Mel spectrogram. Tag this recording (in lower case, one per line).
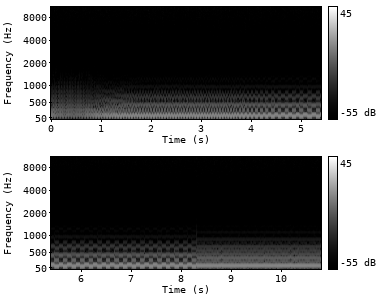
synthesizer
